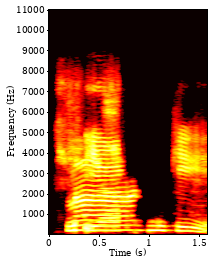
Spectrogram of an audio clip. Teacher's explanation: huruf mim itu makhrajnya itu kan hanya dengan merapatkan kedua bibir, ya kan? Jadi nggak perlu ada tekanan.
